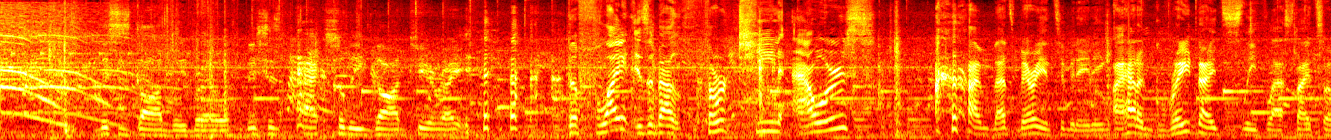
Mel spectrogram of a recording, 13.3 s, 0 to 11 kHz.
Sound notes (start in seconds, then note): 4.3 laughs; 9.2 laughs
